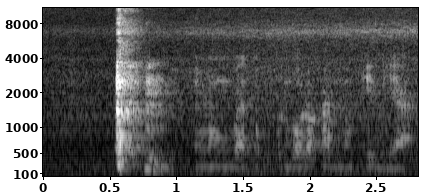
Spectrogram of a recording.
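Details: Water-gallon delivery man with heavy breathing and an itchy throat, coughing during a crackling (pretek) treatment: one sharp cough burst, then a brief throat-clearing rumble and low grunts in a quiet room; breathing felt relieved afterward.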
